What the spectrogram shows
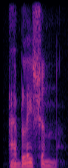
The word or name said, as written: ablation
